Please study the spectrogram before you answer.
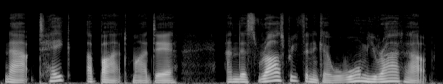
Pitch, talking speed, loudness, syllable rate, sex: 120 Hz, 205 wpm, -21 LUFS, 5.3 syllables/s, male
